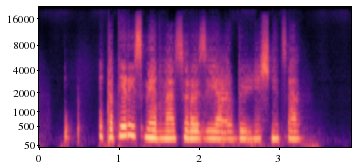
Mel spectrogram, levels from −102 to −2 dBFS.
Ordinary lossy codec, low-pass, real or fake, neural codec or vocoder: none; 19.8 kHz; fake; codec, 44.1 kHz, 0.9 kbps, DAC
